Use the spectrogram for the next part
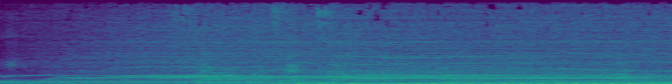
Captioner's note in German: Beifall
